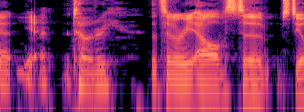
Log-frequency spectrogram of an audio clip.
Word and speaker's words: Teleri: Yeah, the Teleri.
